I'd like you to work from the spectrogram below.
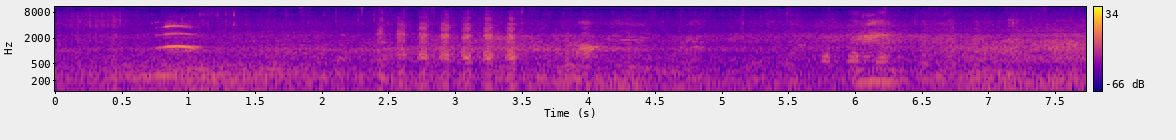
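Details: African and Toulouse geese kept as backyard waterbirds on a farm; a short burst of honks near one second, then a run of quick repeated honking calls around three seconds and a lower call near six seconds, over steady low background rumble.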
